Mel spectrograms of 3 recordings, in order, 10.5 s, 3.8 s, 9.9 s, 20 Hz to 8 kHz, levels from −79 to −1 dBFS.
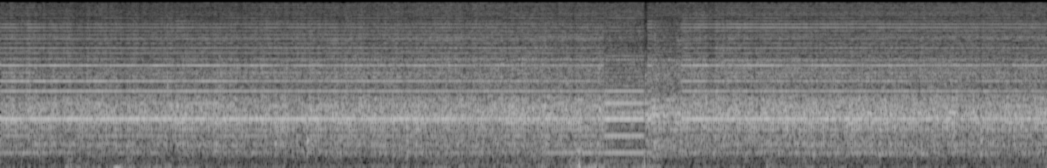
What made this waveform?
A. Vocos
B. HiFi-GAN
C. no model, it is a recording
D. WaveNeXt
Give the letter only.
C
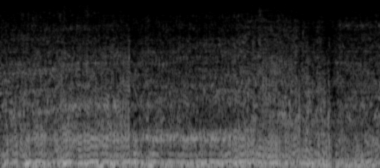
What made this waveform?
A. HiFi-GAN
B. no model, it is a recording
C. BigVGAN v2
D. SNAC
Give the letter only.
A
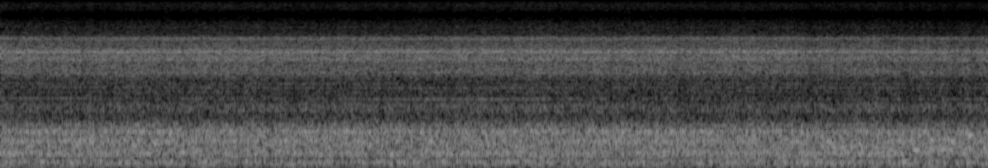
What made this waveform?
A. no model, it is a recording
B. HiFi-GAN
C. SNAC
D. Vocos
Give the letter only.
A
